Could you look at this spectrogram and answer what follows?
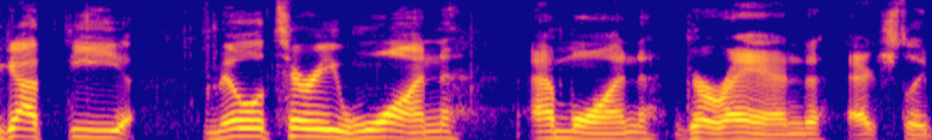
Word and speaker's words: Garand: history by we got the military one M1 Garand actually pronounced Garin but yaa we're just going to roll with it most Americans call this the M1 grand shoots 30 out6 projectile semi-automatic this is the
